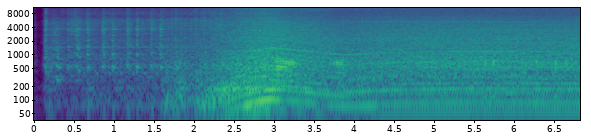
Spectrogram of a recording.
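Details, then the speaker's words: Generac 20kW standby generator, GTH-999 999cc engine, glitter found in oil: about a dozen even cranking chuffs, then it fires and holds a smooth, steady run making power; sounds healthy on restart. "So, on the surface, this does seem like a good machine. You know, we have excellent compression. Uh, the engine sounds good, and we're making power."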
